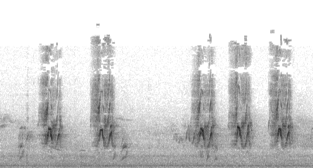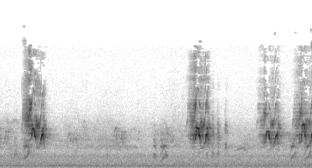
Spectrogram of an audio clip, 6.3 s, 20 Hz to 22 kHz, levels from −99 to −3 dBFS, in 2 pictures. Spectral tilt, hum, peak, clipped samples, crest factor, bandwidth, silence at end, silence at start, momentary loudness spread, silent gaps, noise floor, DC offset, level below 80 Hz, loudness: 1.5 dB/octave; none; -6 dBFS; under 0.1%; 24 dB; 17.5 kHz; 0 s; 0 s; 23 LU; none; -50 dBFS; under 0.1%; -78 dBFS; -26 LUFS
